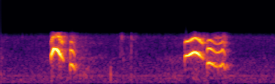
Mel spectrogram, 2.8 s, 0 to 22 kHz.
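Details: Pet dog Sugar whimpering while playing when it is time for bed: two short high-pitched squeaky whines, each bending up then down, about 1.3 seconds apart, in a quiet room.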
